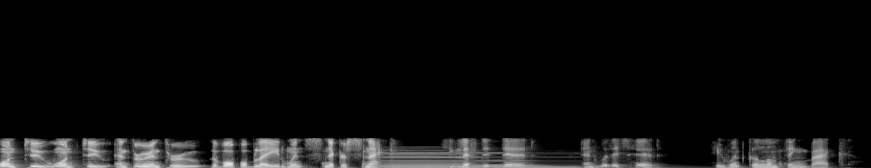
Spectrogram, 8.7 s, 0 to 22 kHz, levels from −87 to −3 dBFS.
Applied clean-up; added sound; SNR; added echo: classical method log-MMSE.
